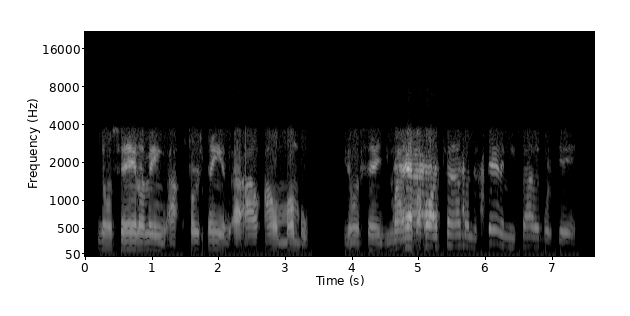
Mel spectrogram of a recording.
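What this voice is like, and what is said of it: Mixed Puerto Rican New York accent. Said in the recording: “I might have a messed up accent because it's a little Puerto Rican, a little New York, a little down south, a little Texas right there a little bit”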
